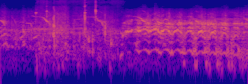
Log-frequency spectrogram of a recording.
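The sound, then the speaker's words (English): A horse neighs loudly, a long whinny with a shaky, wavering pitch that rises and then trembles over about three seconds, with no other sounds around it. “A horse.”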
